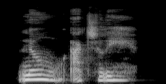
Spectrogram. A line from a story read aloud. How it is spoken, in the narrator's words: Milo sighed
